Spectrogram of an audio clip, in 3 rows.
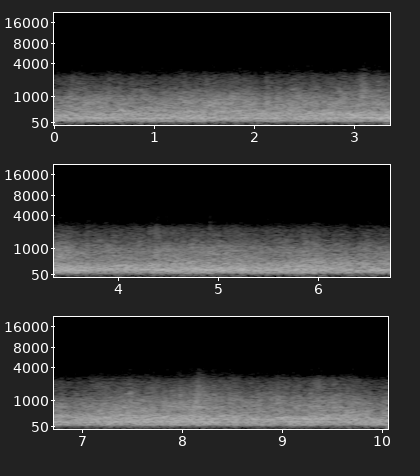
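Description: Steady drone of a B-52 bomber's jet engines in flight, an even rushing noise at a constant level.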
